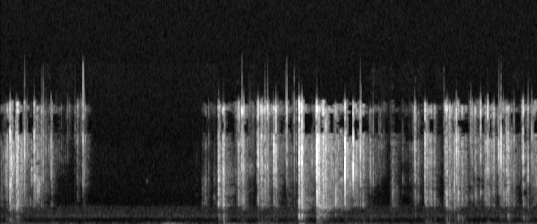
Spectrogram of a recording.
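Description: An orange solid bar of soap with a cross-hatched surface, held in the hand, is scraped and scratched by a utility knife blade. The result is a quiet run of dry, crisp scratching and crumbly tearing sounds, bright and mostly high-pitched, with brief pauses between strokes.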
